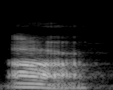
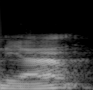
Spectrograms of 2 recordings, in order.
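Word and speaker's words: 二: bahasa Mandarin dibaca yaw dan angka dua dibaca R bukan liang contohnya Misalnya ini dua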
